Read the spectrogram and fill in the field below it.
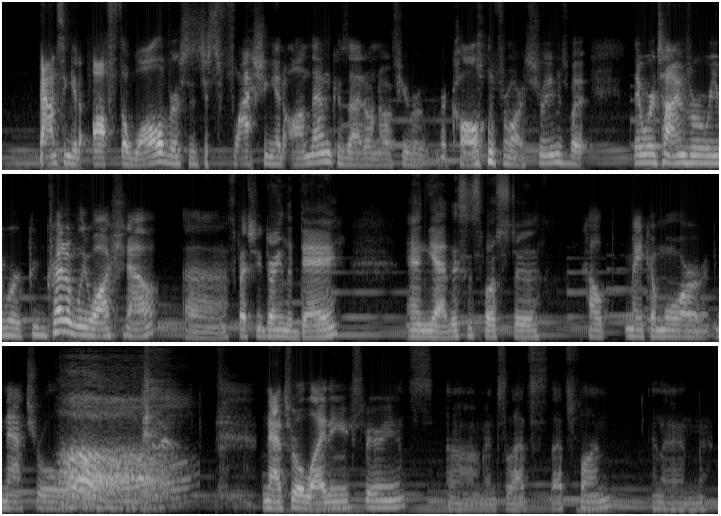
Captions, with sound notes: bouncing it off the wall versus just flashing it on them 'cause I don't know if you recall from our streams, but there were times when we were incredibly washed out uh, especially during the day. And, yeah, this is supposed to help make a more natural— (Studio audience soundbite: AWWW) —natural lighting experience. Um and so that's fun.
